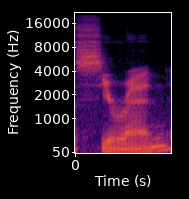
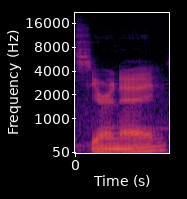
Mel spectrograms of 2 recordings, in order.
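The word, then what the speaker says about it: Sirène: Um, Ferriso was saying this area as uh Siren and not Sirin. So maybe I'll say it like that.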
